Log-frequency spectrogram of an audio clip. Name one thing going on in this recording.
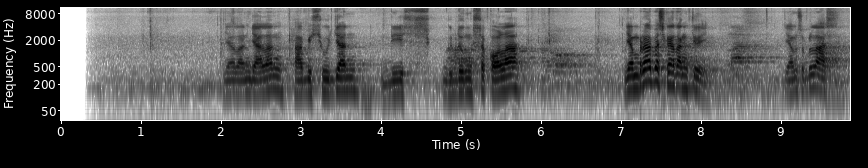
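Footsteps climb tiled stairs.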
